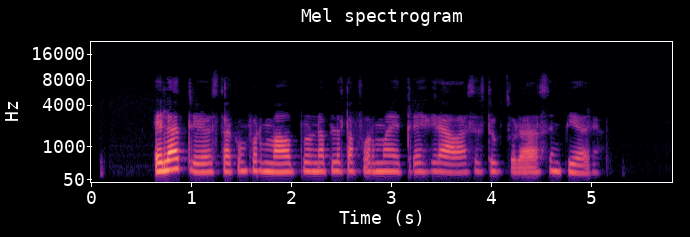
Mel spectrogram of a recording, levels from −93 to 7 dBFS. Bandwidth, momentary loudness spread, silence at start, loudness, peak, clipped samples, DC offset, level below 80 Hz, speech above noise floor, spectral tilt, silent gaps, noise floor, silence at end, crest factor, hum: 8.4 kHz; 16 LU; 0.65 s; -25 LUFS; -4 dBFS; under 0.1%; under 0.1%; -82 dBFS; 54 dB; -7 dB/octave; none; -79 dBFS; 0.75 s; 22 dB; none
